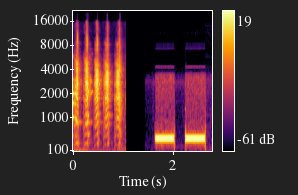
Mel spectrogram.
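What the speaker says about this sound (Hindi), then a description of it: "मैं फोन रख रहा हूं, ये कॉल पूरी रिकॉर्ड हो रही है ये।" After a phone call is hung up, a brief burst of chattering voices gives way to silence, then two steady electronic telephone tones sound, each lasting under a second, separated by a short gap.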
